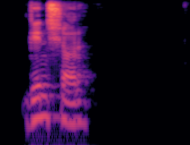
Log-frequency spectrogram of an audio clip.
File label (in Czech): "Gynšor", nářečí Po našimu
